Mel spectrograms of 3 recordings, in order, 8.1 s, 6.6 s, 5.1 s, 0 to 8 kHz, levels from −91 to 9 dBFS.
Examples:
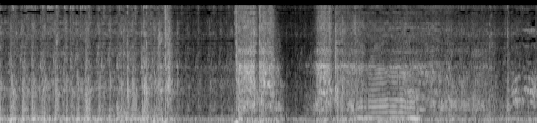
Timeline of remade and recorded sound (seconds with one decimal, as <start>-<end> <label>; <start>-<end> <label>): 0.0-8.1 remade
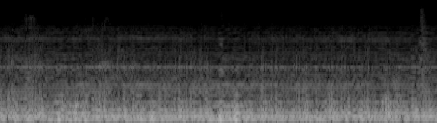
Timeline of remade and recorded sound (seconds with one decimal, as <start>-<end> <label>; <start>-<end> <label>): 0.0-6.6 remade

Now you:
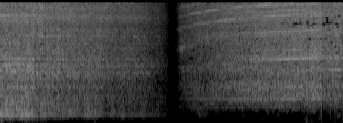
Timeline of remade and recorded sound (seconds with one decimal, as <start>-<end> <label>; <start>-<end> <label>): 0.0-0.7 remade; 0.7-5.1 recorded

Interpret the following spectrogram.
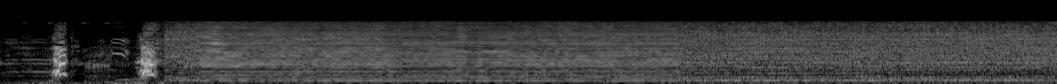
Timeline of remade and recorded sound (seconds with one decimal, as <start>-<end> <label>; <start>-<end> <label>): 0.0-2.0 recorded; 2.0-6.8 remade; 6.8-10.6 recorded

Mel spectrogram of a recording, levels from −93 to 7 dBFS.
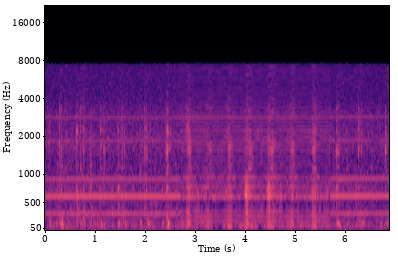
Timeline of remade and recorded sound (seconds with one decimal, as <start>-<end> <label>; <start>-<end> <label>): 0.0-2.7 recorded; 2.7-5.7 remade; 5.7-6.9 recorded

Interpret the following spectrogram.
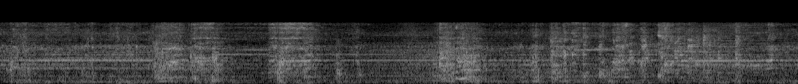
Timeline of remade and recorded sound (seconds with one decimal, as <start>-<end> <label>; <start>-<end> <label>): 0.0-3.7 remade; 3.7-4.5 recorded; 4.5-6.9 remade; 6.9-7.4 recorded; 7.4-8.0 remade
